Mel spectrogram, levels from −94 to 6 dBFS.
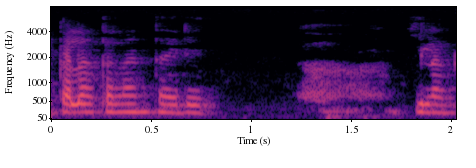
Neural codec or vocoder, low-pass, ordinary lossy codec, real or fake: none; none; none; real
